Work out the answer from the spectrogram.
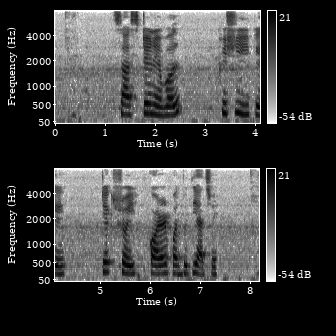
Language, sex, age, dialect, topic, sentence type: Bengali, female, <18, Standard Colloquial, agriculture, statement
